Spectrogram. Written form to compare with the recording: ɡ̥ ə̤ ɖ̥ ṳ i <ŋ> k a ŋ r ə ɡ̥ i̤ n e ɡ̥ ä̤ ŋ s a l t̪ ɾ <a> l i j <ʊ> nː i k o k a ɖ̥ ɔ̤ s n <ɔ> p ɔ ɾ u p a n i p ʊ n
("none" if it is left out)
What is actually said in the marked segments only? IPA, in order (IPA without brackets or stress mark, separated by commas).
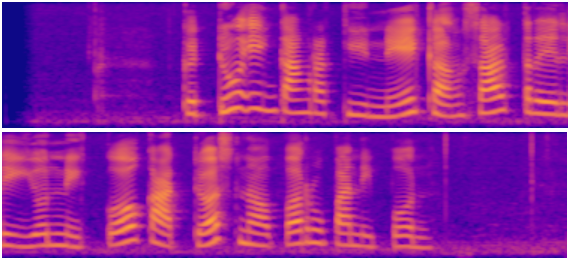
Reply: ŋ, i, ʊ, ɔ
